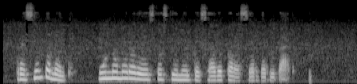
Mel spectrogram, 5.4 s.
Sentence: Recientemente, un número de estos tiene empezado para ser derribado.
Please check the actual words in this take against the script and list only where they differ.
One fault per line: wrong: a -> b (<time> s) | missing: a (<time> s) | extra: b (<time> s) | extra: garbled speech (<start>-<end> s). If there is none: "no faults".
no faults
